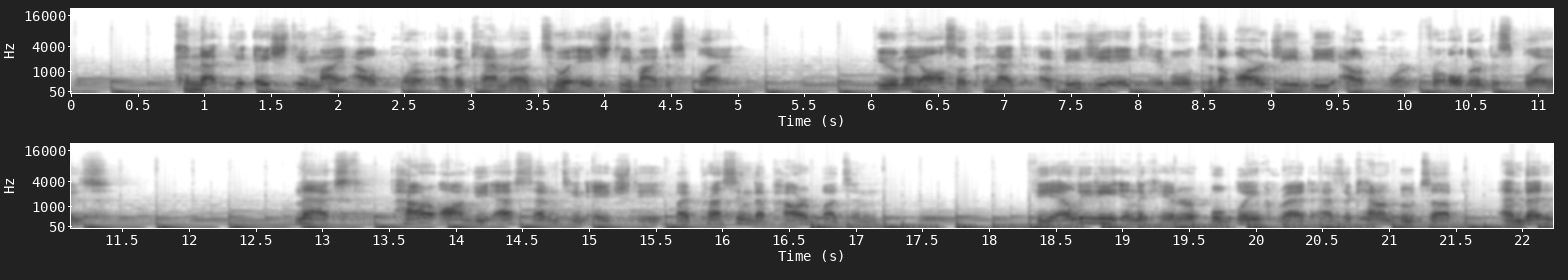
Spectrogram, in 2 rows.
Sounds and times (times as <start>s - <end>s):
Music: 0.0s - 22.2s
Speech: 0.8s - 5.0s, 6.0s - 11.4s, 12.8s - 17.2s, 18.4s - 22.2s.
